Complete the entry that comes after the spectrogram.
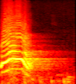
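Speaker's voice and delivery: piercing high scream; startled scream. Acted. Storyteller acting the shepherds' fright, a high scream.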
